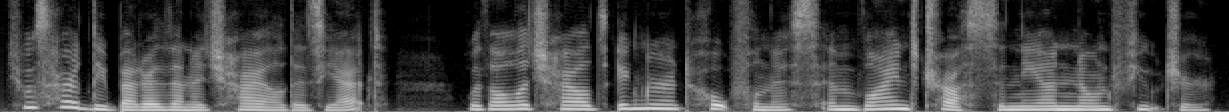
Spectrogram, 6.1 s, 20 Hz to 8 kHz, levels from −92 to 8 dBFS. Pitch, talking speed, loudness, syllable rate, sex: 235 Hz, 215 wpm, -17 LUFS, 5.7 syllables/s, female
